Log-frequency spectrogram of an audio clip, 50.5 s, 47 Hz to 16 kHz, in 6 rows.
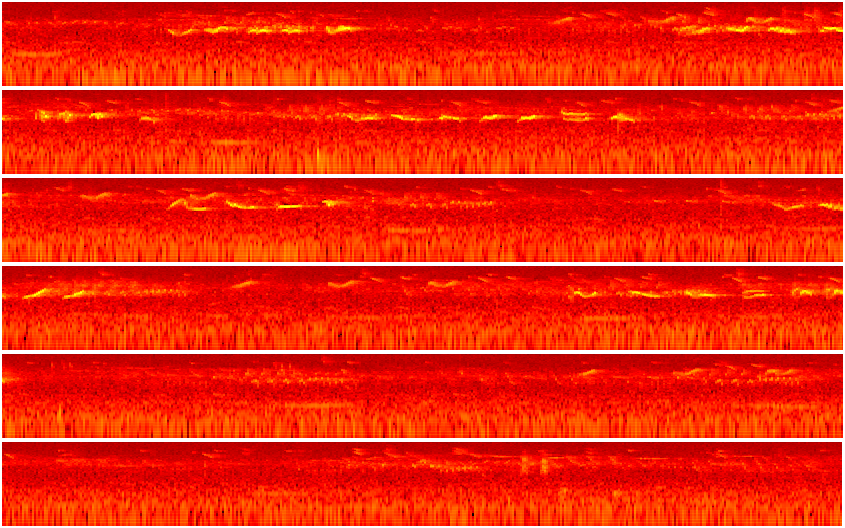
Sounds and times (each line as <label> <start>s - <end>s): Song and calls of birds 0.0s - 50.4s
Waterfall noise in the background 0.0s - 50.4s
